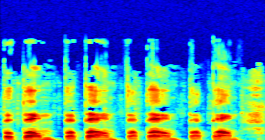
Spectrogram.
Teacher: stressed and unstressed it sounds like a heartbeat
